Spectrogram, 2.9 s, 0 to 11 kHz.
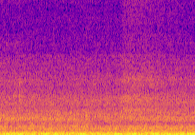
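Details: AC condenser running after repair of a mounting screw shorting a high-voltage leg at the disconnect (intermittent breaker trip, no cooling). Voltage 239 V, good to go. Steady even hum, smooth fan rush, no rattles or buzzing. Normal running.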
